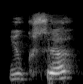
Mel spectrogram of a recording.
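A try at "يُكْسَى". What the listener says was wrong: Non, là, cet exercice-là, c'est pour prolonger les voyelles. Donc, prononce bien les deux temps de sa.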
